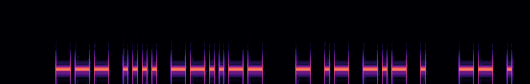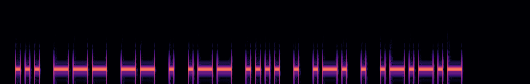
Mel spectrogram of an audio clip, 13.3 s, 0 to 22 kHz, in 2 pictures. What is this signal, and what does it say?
Morse code, heard as a keyed tone, about 20 wpm, 700 Hz. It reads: OH, TAKE ME SOMEWHERE.
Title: Sentences from Top 1400 Words 20wpm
